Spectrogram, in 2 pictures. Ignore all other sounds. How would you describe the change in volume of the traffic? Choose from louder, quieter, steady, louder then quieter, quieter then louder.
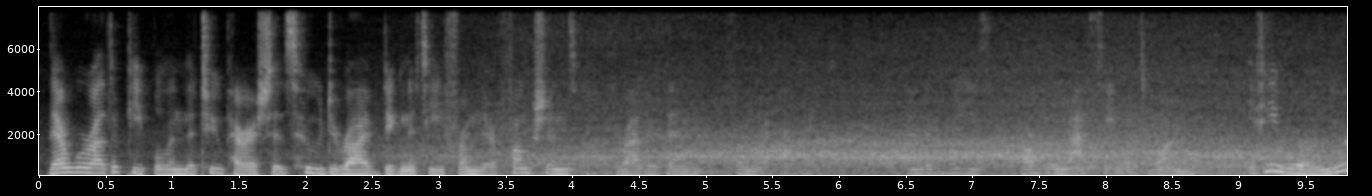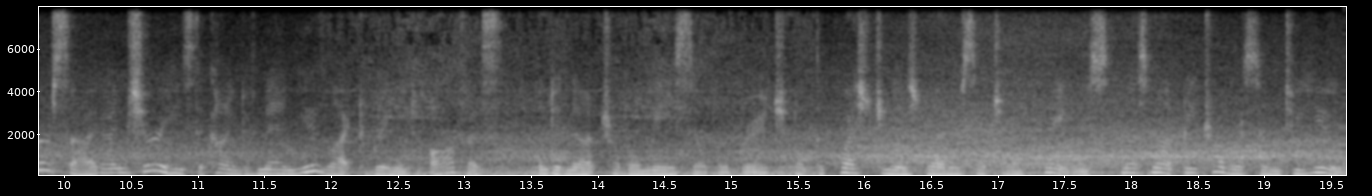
louder.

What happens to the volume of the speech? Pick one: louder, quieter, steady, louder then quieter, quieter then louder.
quieter then louder.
